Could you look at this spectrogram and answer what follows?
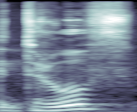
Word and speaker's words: Dhruv: It's actually Dhruv, but I guess it's Dhruv.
